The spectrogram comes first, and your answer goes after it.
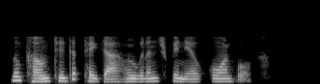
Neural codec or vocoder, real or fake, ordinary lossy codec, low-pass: codec, 16 kHz, 0.5 kbps, FunCodec, trained on LibriTTS, 25 frames a second; fake; Opus, 64 kbps; 3.6 kHz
